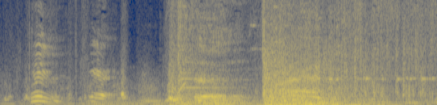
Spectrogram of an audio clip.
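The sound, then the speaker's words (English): A brick perimeter wall bursts apart with a loud crash as Gloria smashes through it, then a second heavier smash and a spill of tumbling rubble. A few short vocal cries come just before the impact. “Meanwhile, Alex dangles over the perimeter wall on Melman's neck, and Gloria smashes through the brick.”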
